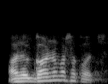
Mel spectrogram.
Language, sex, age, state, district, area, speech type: Nepali, male, 18-30, West Bengal, Darjeeling, rural, conversation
